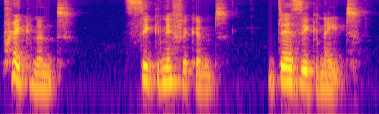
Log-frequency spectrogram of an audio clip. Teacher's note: when GN is in the middle of a word, we need to pronounce the G separately from the N.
